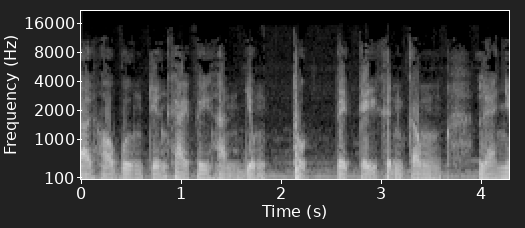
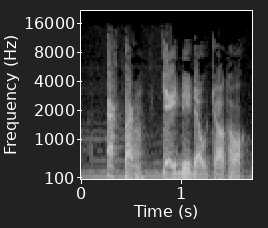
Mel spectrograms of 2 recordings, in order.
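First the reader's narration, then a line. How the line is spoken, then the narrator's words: Loud angry shout. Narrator (Vietnamese): Vương Trùng Dương quát to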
